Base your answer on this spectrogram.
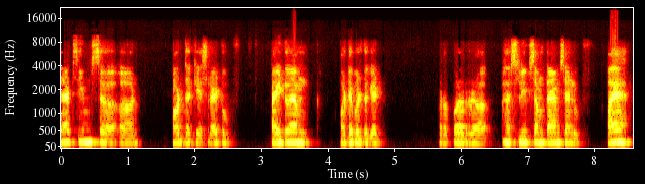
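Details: Adult male presenter from an Indian stammering association who stutters and reports difficulty speaking with different people; stuttering.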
